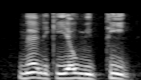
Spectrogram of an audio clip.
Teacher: كذلك ننبه إلى الدين، الدين، الدال مشددة، بعض الناس لا يأتي بالتشديد، مالك يوم الدين هكذا لا يشدد، وبعض الناس لا يبين الدال ويضعفها حتى تصير كأنها تاء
